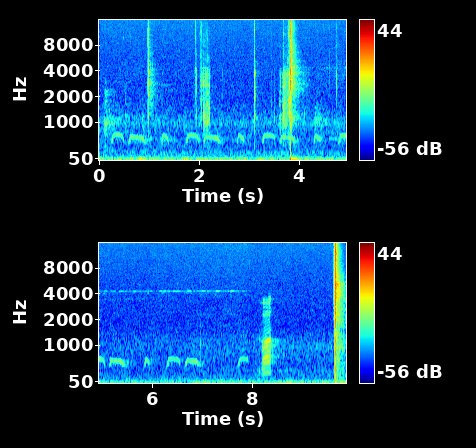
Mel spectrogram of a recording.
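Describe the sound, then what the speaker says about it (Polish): A sharp gunshot fired into the ground at a staged duel cracks out against a steady background of repeated owl hoots, followed near the end by another abrupt crack. "czy w związku z tym, że pan Raszewski wystrzelił w ziemię, otrzymał pan żądaną satysfakcję?"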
